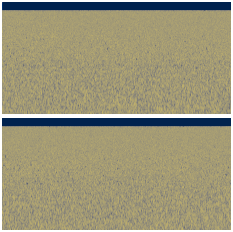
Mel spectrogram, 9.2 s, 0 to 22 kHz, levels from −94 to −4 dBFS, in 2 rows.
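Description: From the first moment to the end, the whole clip suffers from a wrong sample width. It sounds like audio stored as packed 24-bit integers but read back as 16-bit. Each 3-byte sample gets split across 2-byte words, so most values mix bytes from neighbouring samples, and only some line up with the real top bits. You hear loud hiss with the original buried underneath, playing at about 0.667 times speed, so it's noticeably slower and lower in pitch.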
